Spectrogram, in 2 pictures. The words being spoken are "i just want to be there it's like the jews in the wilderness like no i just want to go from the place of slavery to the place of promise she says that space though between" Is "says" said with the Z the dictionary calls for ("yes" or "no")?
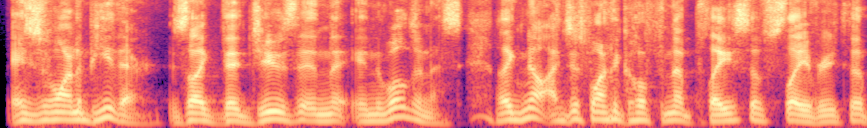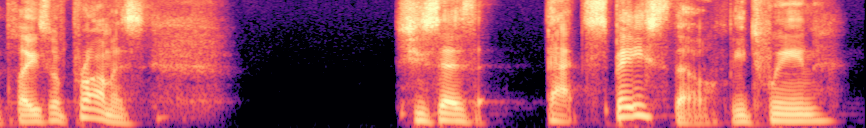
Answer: yes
